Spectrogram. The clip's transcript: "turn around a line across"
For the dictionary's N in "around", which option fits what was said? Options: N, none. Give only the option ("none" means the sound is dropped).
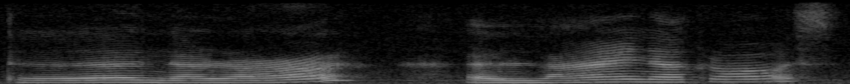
none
